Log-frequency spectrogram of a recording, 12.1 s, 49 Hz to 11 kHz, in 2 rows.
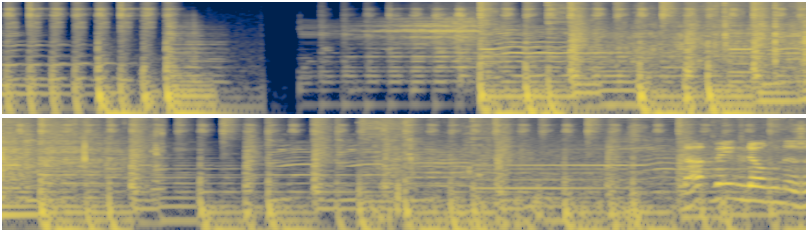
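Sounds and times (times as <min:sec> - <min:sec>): background music with drum beat: 0:00.0 - 0:02.0, 0:02.8 - 0:12.0.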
